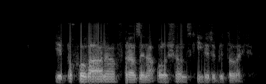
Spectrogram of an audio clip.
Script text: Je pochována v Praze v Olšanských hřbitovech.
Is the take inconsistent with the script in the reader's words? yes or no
yes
